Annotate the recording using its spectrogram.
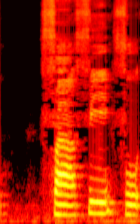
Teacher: যখন আপনি ফা টা উচ্চারণ করবেন অবশ্যই বাতাস বের করতে হবে বাতাস বের করেই উচ্চারণ করতে হবে এরকম পাতলা করে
